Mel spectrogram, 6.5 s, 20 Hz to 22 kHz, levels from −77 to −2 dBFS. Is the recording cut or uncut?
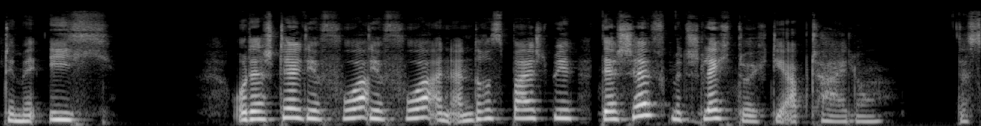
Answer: cut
